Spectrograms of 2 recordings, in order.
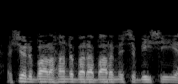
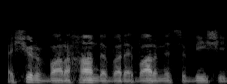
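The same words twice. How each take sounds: First: The sentence is said quickly. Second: The sentence is said slowly.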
